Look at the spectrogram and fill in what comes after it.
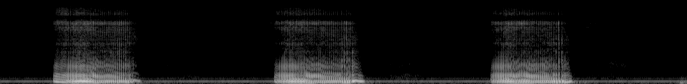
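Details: Elderly male house cat in a multi-cat home, sound asleep after a vet visit, recorded without a separate microphone: loud, deep, rasping snores of about a second each, three of them roughly every two seconds, with quiet breathing pauses between.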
